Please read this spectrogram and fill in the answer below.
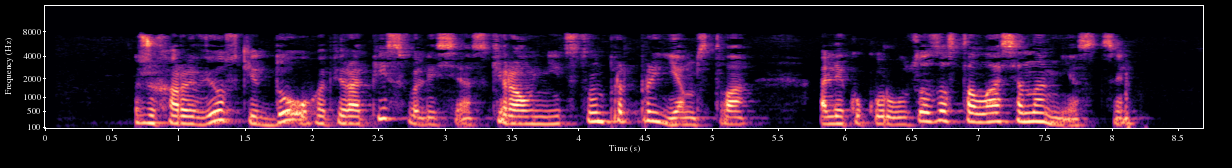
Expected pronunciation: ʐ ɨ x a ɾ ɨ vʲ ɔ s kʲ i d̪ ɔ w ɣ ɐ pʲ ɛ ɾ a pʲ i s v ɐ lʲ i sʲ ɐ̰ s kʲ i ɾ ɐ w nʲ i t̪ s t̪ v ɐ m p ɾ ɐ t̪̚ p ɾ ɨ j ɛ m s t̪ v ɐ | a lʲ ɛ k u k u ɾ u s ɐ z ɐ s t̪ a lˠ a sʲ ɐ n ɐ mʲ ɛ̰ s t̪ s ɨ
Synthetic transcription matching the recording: ʐ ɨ x a ɾ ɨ vʲ ɔ s kʲ i d̪ ɔ w ɣ ɐ pʲ ɛ ɾ a pʲ i s v ɐ lʲ i sʲ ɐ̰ s kʲ i ɾ a w nʲ i t̪ s t̪ v ɐ m p ɾ ɐ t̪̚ p ɾ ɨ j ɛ m s t̪ v ɐ | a lʲ ɛ k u k u ɾ u z ɐ z ɐ s t̪ a lˠ a sʲ ɐ n ɐ mʲ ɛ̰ s t̪ s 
